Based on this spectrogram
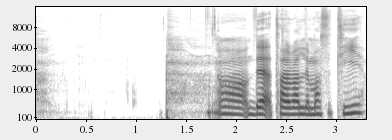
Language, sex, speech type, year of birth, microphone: Norwegian, female, spontaneous, 1986, Shure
